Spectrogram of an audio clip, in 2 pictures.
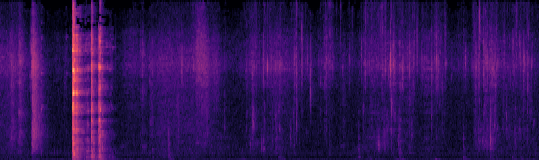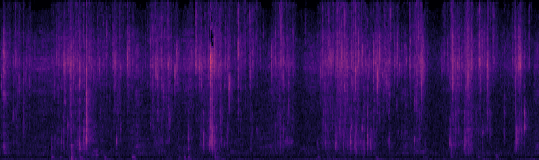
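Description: A silicone spatula folds a mayonnaise-dressed pasta, potato and pea salad in a glass bowl: soft wet squelching and scraping, with a loud brief clatter about a second in.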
